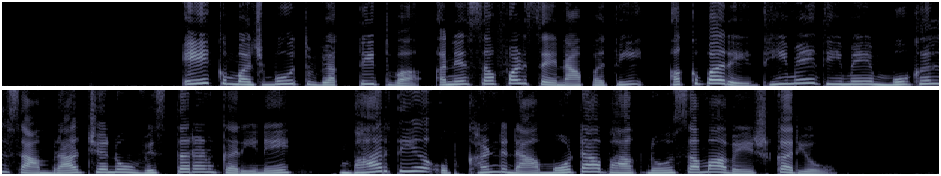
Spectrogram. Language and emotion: Gujarati, neutral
